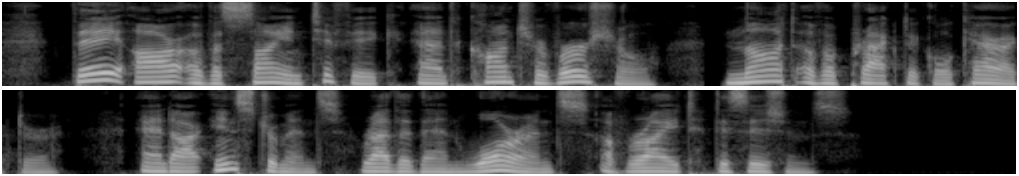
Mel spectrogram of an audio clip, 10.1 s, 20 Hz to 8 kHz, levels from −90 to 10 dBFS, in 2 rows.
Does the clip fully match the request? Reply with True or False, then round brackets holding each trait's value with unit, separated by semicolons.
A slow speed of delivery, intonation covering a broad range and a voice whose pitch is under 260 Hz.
True (125 wpm; 5.8 semitones; 135 Hz)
